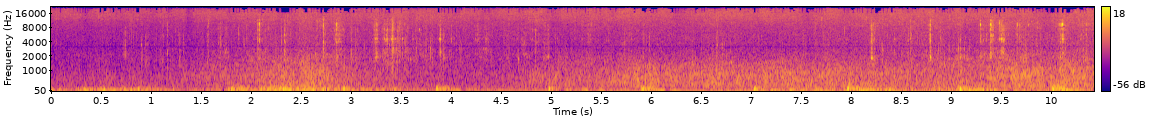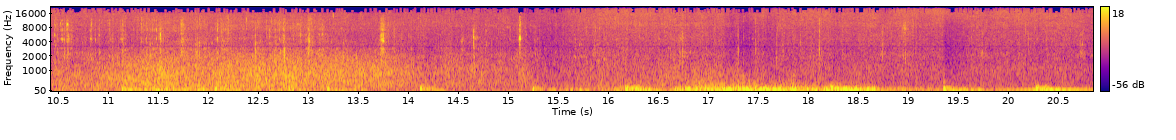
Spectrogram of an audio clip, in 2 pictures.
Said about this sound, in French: le jardin et le vent sur les arbres, les branches, les feuilles tombent.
